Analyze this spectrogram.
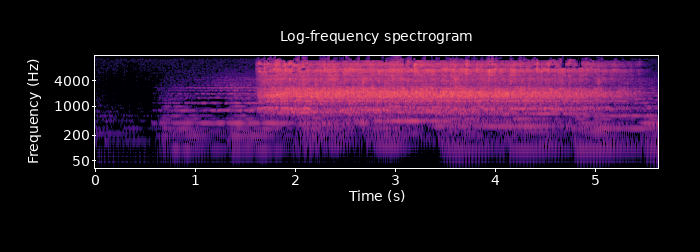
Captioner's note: cheering and applauding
